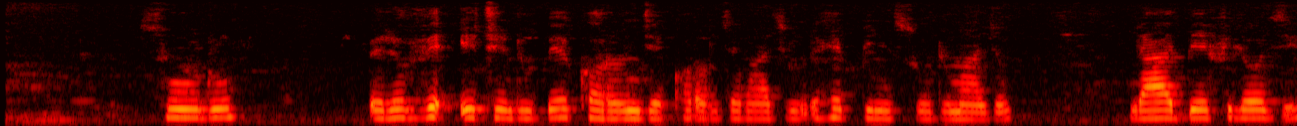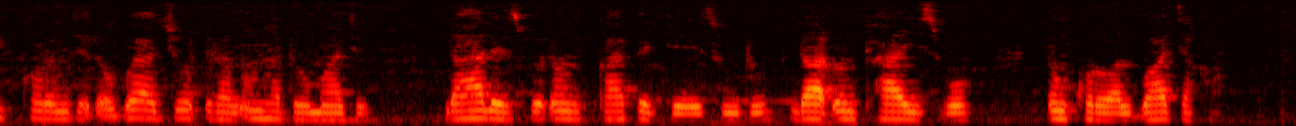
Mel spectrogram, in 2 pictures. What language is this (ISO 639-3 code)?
ful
